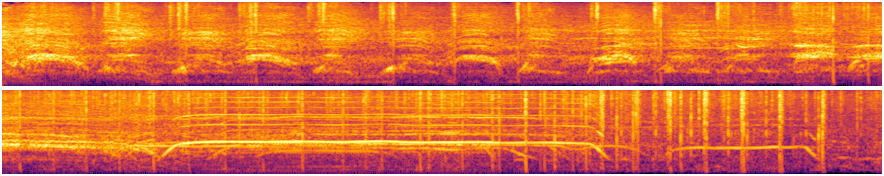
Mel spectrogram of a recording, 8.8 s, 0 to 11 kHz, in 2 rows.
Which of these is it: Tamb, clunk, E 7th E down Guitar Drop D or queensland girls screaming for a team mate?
queensland girls screaming for a team mate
